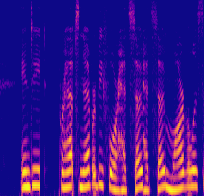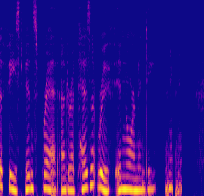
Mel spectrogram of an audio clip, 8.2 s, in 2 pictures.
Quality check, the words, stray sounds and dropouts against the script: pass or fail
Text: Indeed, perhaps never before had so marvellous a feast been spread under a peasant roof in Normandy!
fail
